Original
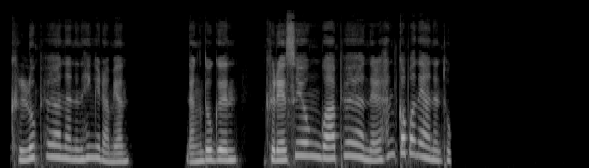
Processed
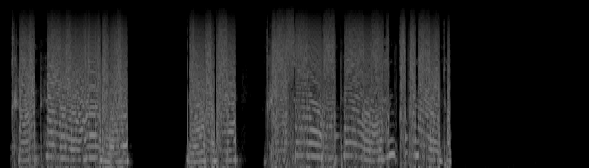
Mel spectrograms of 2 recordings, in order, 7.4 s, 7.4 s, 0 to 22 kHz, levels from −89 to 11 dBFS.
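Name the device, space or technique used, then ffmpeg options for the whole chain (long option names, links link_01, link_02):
overflowing digital effects unit: -filter_complex "[0:a]aeval=exprs='(mod(42.2*val(0)+1,2)-1)/42.2':channel_layout=same,lowpass=8100,asettb=1/sr,asplit=3[link_01][link_02][link_03];[link_01]atrim=end=3.604[link_04];[link_02]atrim=start=3.6:end=5,asetpts=PTS-STARTPTS,afade=type=in:duration=0.004:curve=qsin,afade=type=out:start_time=1.396:duration=0.004:curve=qsin,equalizer=frequency=2500:width=1.1:gain=-6[link_05];[link_03]atrim=start=4.996[link_06];[link_04][link_05]acrossfade=duration=0.004:curve1=hsin:curve2=qsin[link_07];[link_07][link_06]acrossfade=duration=0.004:curve1=qsin:curve2=hsin"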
